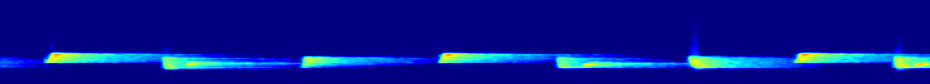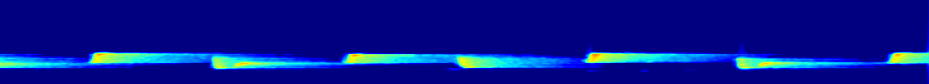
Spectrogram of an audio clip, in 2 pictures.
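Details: A ruby-crowned tanager sings vigorously outdoors. Repeated sharp, falling chirps alternate between two pitch levels, with occasional doubled notes, about fifteen calls in nine seconds. Nothing else is audible.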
